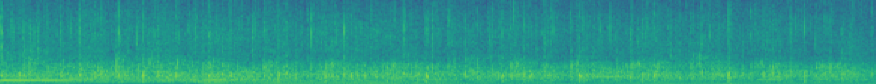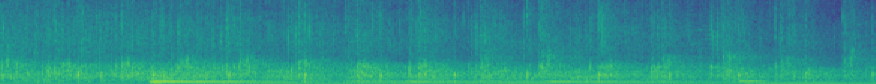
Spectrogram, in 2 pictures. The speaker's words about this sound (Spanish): Le puedes dar un aplauso al Padre. Le puedes dar un aplauso al Padre.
